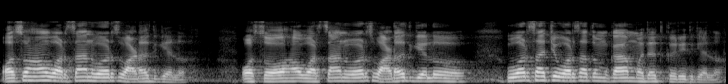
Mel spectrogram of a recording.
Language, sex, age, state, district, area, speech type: Goan Konkani, male, 18-30, Goa, Canacona, rural, spontaneous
